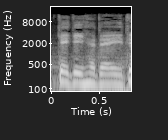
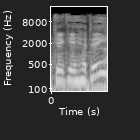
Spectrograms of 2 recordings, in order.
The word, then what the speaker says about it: Gigi Hadid: Gigi Hadid. – Gigi Hadid.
